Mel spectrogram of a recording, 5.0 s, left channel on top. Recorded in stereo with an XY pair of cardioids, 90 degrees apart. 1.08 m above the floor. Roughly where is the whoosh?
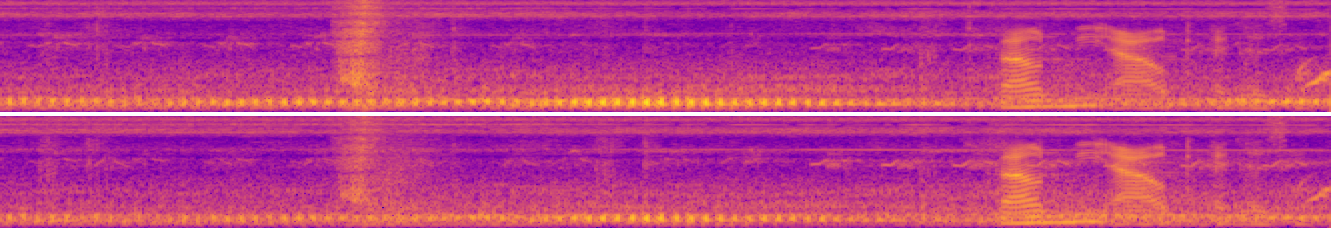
Ahead left.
